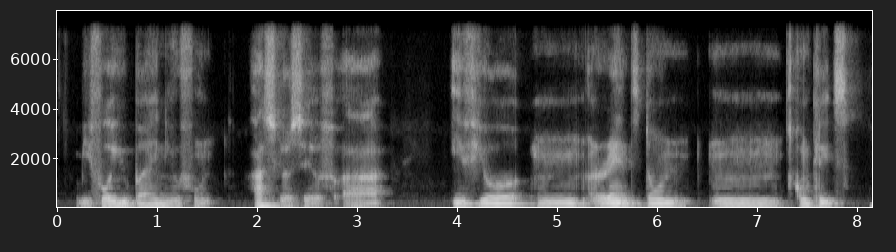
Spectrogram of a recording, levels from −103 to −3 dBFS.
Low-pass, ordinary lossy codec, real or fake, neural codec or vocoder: 7.2 kHz; none; fake; autoencoder, 48 kHz, 128 numbers a frame, DAC-VAE, trained on Japanese speech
